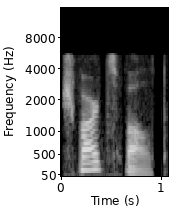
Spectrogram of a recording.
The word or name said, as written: Schwarzwald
